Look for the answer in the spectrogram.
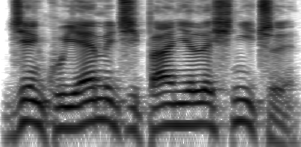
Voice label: narr; Szkola Koziolka; CyberMycha 2003 October

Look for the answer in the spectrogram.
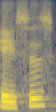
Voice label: "aces", dealer's speech; PowerPOKER Demo

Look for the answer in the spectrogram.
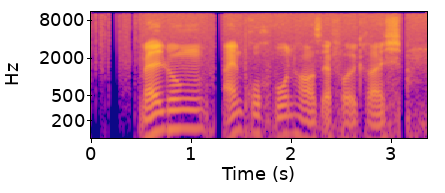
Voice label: tv news; dime city

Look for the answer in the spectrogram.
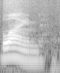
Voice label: "blind", dealer's speech; PowerPOKER Demo

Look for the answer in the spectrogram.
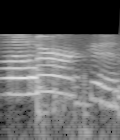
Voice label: UNAMERICAN child's voice

